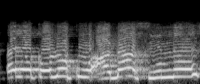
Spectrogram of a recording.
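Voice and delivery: high put-on teasing voice; high teasing buyer; mocking buyer. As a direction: tease the seller in a high put-on voice. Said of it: "I said".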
